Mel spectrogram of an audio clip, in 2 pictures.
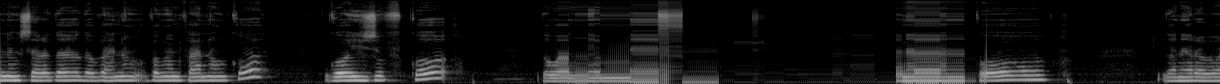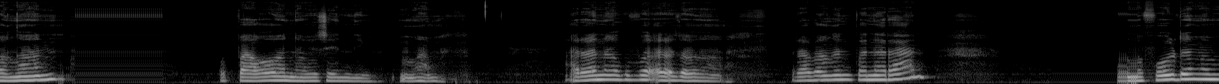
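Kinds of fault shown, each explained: Robotic sound from repeated short buffers: The speech turns into a stiff, metallic buzz at 50 Hz in three stretches: 5.60 to 9.86 s, 12.79 to 13.93 s and 22.74 to 23.58 s. New audio likely arrives too seldom, so playback keeps looping a 20 ms slice. That loop rate fixes the pitch of the buzz. In the first stretch most of the sound is repeated. In the two later stretches it is repeated throughout.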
